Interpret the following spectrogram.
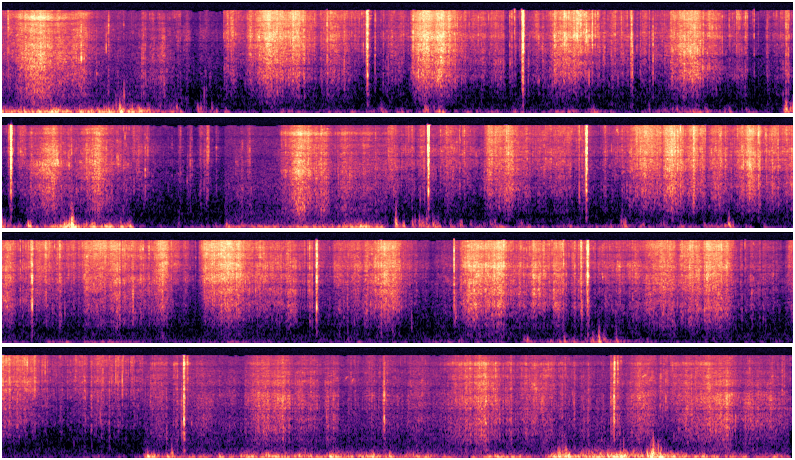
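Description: Dry, dead strawberry leaves rustling and crackling as gloved hands gather and clear them from the bed. Bursts of low rumble come near the start, around nine seconds in, and through the last five seconds.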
